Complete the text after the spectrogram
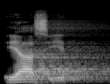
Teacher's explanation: یا کے اوپر کھڑا زبر ہے اور سین کو باریک سیٹی کے ساتھ پڑھنا ہے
